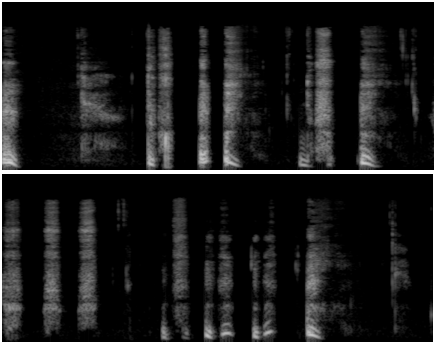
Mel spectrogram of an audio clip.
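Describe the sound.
A single voice performs beatboxing in a live performance, firing off a steady string of sharp vocal percussion hits: punchy kick-like bursts and crisp snare and hi-hat clicks in a lively rhythm, with no talking.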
